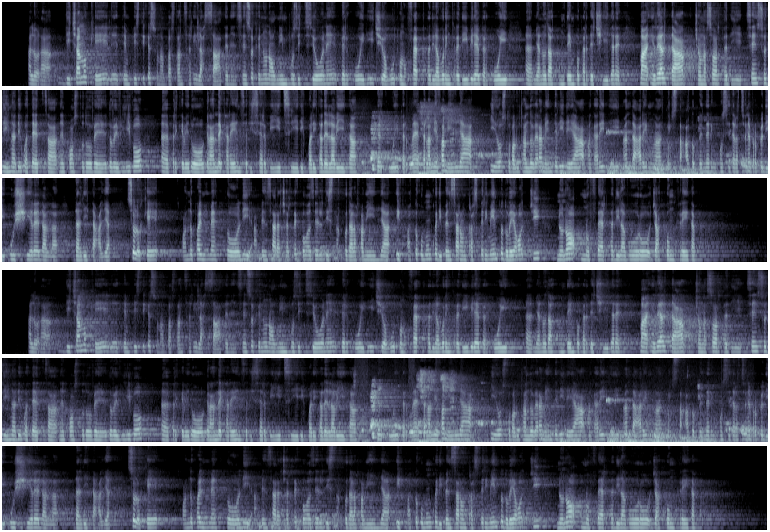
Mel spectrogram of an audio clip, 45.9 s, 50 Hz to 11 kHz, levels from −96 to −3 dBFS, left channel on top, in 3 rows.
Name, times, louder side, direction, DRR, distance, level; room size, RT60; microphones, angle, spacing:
voice 1, 0.5-10.1 10.5-12.4 12.8-18.1 18.5-22.4 22.8-24.7 25.1-31.8 32.1-32.8 33.2-33.8 34.2-37.2 37.5-41.4 41.7-44.5, left 3 dB, 65° left, 13 dB, 1.0 m, -32 dB
sound 1, 22.4-25.2 25.6-30.4, right 2 dB, 85° right, 2.0 m, -35 dB
sound 2, 35.2-38.6 38.8-38.9, right 1 dB, 55° right, 2.3 m, -46 dB
26.0 x 24.0 x 8.4 m, 2.2 s
head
